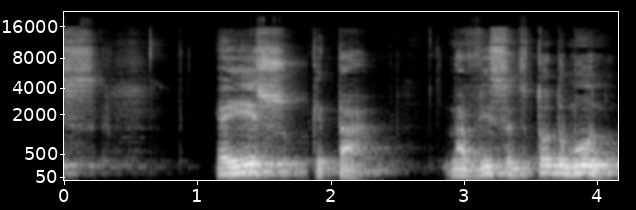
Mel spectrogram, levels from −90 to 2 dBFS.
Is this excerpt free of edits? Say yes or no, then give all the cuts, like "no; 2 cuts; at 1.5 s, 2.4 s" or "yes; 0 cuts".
no; 1 cut; at 1.8 s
